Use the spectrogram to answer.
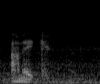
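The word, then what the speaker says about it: Alnwick: fantastic old pub called the cross the word anic comes from Al a Ln which is Celtic for bright River and Wick which is a Saxon word for Homestead or Farmstead it's obviously pronounced anic it was originally given to the DTI family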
